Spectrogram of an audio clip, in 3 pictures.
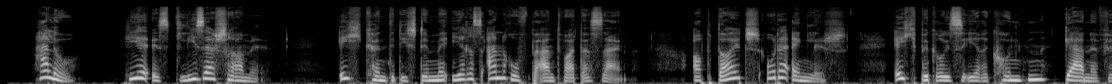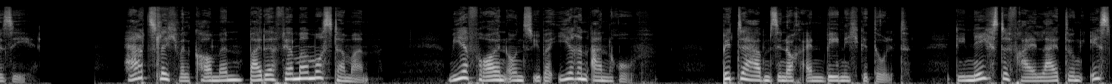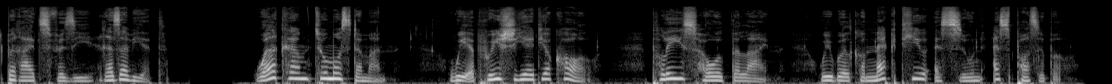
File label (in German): Sprecher Telefonansagen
